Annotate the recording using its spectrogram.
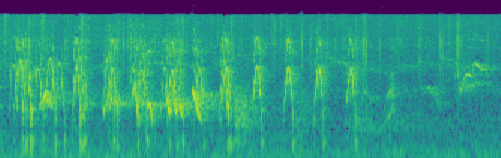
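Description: Guineafowl give a rapid, loud rattling call close by.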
